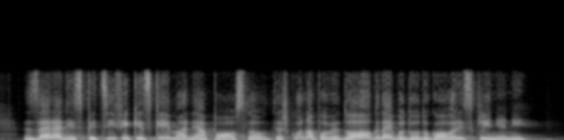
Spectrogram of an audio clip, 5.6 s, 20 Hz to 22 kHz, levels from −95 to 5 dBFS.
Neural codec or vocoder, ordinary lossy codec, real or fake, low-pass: codec, 24 kHz, 0.9 kbps, DualCodec; none; fake; 10.8 kHz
